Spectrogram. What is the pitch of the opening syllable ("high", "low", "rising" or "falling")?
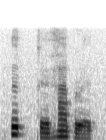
high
